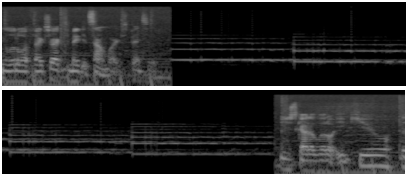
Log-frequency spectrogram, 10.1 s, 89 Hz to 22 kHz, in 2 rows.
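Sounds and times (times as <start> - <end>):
ambient electric guitar: 1.9 - 10.0.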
